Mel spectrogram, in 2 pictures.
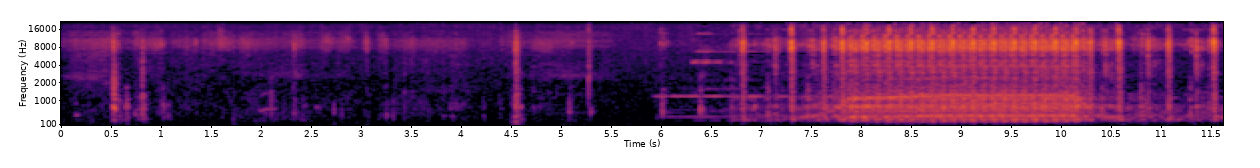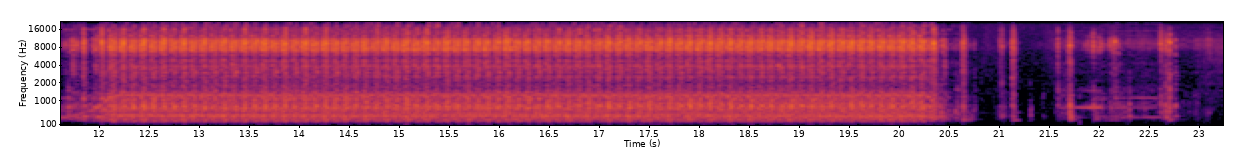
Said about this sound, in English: I'm just going to zigzag right across there in a tight zigzag.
